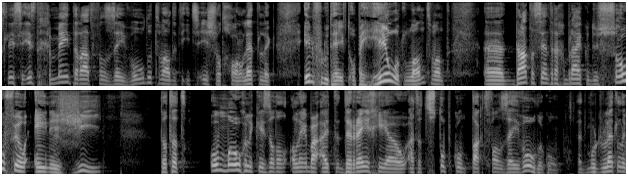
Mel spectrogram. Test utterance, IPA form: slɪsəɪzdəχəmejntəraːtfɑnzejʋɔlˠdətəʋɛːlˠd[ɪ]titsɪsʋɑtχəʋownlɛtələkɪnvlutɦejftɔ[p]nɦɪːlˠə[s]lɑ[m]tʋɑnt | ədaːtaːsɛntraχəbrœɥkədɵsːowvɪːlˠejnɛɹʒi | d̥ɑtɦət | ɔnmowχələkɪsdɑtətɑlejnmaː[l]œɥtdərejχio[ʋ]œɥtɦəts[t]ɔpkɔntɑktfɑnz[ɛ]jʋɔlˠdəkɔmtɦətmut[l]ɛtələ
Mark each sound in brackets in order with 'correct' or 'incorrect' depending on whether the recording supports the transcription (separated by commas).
correct, correct, incorrect, incorrect, incorrect, incorrect, correct, incorrect, correct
